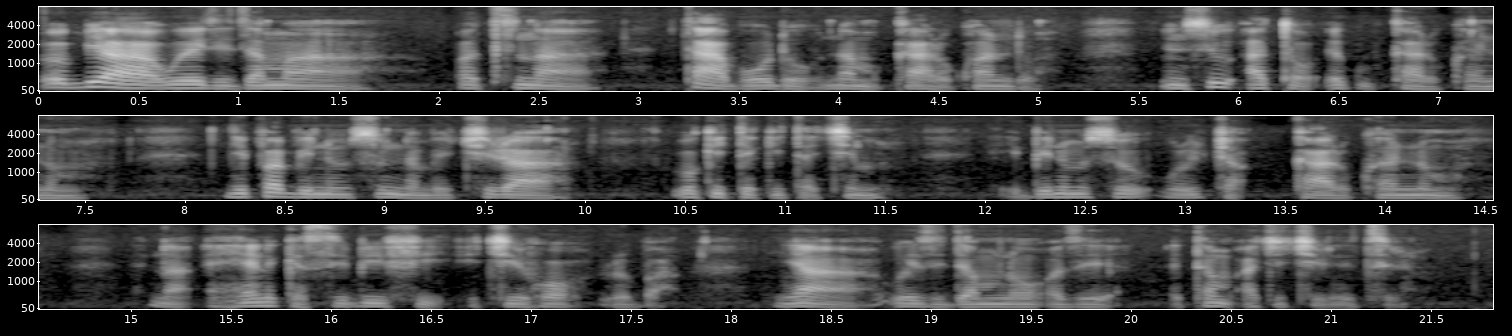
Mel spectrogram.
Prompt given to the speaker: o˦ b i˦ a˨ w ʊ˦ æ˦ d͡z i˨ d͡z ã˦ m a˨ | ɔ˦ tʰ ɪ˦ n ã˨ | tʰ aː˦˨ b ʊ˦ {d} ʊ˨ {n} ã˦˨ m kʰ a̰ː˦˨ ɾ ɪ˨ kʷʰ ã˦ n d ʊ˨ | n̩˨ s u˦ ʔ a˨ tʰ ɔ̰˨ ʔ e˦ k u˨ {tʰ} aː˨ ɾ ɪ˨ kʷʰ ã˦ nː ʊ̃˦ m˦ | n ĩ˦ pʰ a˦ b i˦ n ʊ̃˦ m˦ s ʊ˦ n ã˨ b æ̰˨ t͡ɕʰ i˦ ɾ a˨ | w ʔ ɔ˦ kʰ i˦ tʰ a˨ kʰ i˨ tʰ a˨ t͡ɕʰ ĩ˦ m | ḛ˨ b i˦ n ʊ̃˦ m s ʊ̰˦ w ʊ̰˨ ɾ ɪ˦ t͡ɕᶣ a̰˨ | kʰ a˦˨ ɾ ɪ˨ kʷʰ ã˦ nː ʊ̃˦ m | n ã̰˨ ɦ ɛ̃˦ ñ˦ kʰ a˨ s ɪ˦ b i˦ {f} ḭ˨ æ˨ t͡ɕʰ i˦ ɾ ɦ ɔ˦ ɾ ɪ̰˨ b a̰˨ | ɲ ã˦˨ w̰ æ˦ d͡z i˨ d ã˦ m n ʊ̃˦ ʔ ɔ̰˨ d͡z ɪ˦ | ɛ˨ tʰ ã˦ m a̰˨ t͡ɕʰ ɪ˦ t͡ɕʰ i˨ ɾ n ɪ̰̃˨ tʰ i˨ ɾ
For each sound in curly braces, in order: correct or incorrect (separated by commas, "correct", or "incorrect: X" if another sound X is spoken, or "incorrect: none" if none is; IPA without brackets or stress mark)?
correct, correct, incorrect: kʰ, correct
